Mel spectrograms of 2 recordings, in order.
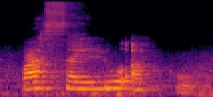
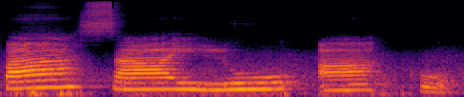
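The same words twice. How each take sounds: First: Said in the usual way. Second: Slow, drawn-out "Pasaylo ako", each syllable held; slow demonstration. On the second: Shown as a demonstration. Teacher introduces the formal apology to learners, slow demonstration. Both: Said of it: "the formal way of saying".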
